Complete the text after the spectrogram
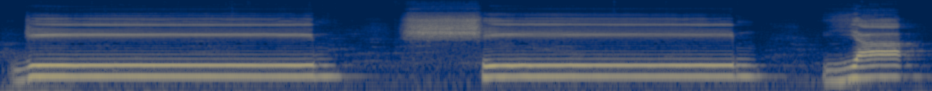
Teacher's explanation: জিহ্বার মধ্যখান তার বরাবর উপরের তালুর সঙ্গে লাগিয়ে উচ্চারিত হয়।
